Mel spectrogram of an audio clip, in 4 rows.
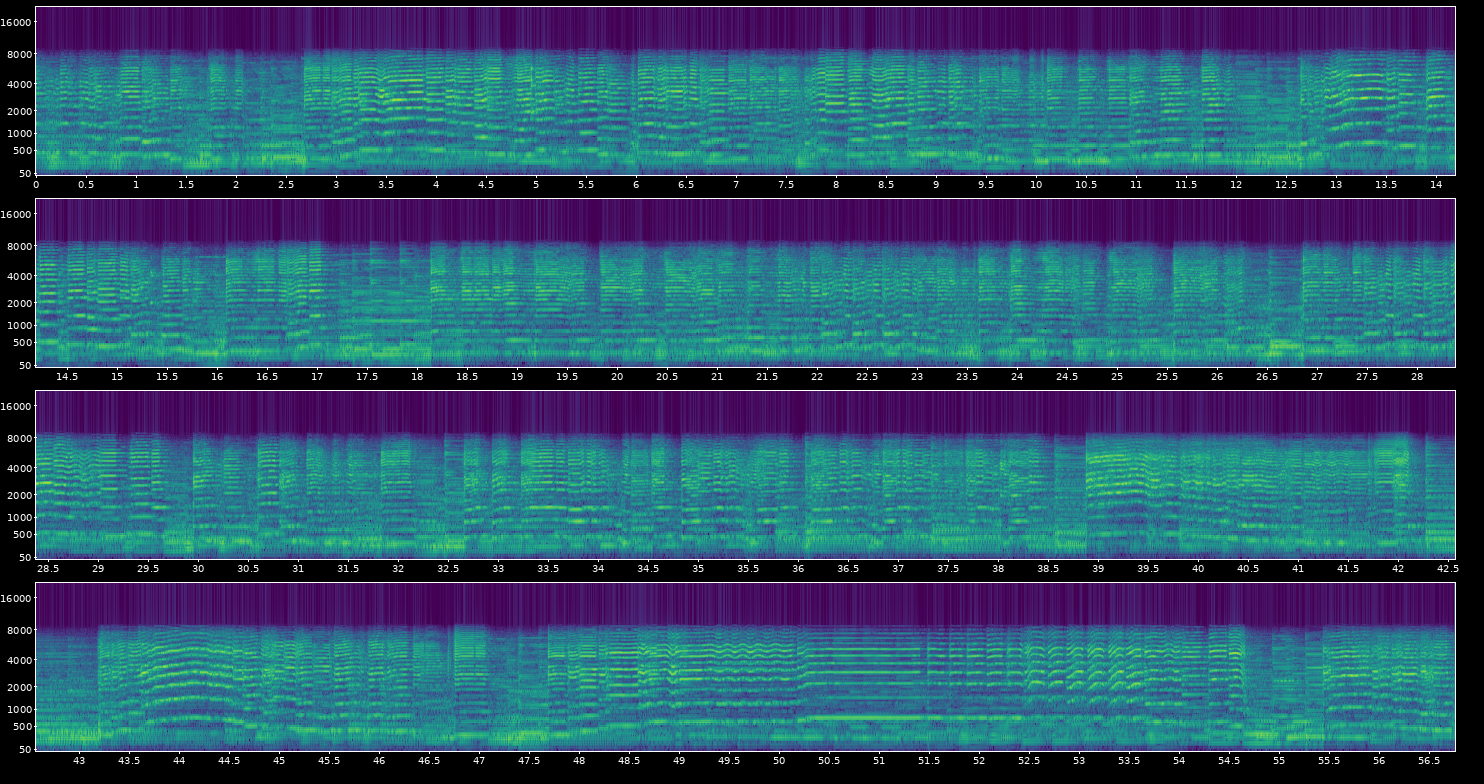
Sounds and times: Piano: 0.0 - 56.7
Saxophone: 0.0 - 56.7.

